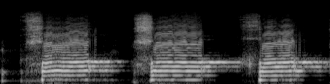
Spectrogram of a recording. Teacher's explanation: হ উচ্চারণ করার সময় আমাদের কণ্ঠনালীর শেষের কাছে ফিরে যেতে হবে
